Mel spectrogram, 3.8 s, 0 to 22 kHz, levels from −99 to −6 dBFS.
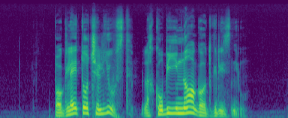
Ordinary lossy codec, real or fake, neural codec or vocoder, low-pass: none; real; none; 19.8 kHz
